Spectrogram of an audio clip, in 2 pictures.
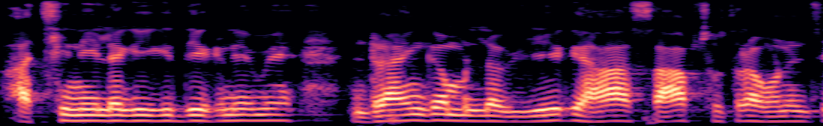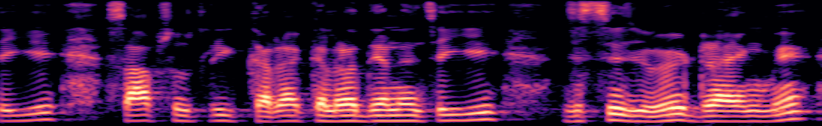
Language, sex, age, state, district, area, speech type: Hindi, male, 60+, Madhya Pradesh, Gwalior, rural, spontaneous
